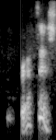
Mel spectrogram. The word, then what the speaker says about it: preface: tutor dj talk tuesday he said that it should be pronounced as breakfast yeah preface now how should we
